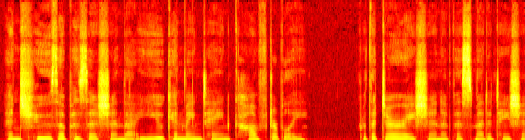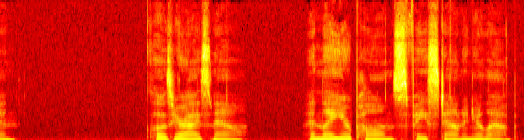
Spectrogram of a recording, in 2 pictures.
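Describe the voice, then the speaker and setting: Slow, whispery woman guiding a meditation. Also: mid-range voice, a little mellow, no echo. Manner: soothing, measured, instructing. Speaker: meditation guide. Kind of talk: scripted guided meditation.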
